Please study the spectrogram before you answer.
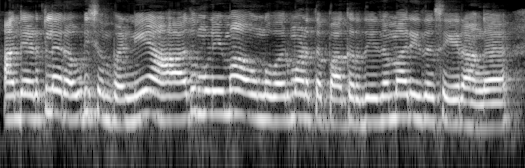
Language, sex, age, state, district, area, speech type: Tamil, female, 45-60, Tamil Nadu, Cuddalore, rural, spontaneous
